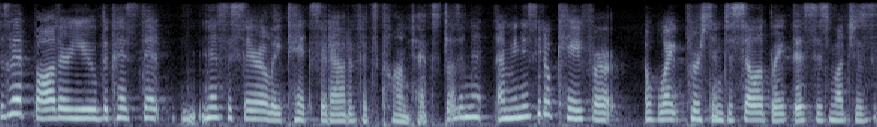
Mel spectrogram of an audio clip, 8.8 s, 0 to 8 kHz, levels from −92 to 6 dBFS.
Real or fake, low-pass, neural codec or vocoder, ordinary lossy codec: fake; 7.2 kHz; codec, 32 kHz, 1.9 kbps, SNAC; AAC, 48 kbps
